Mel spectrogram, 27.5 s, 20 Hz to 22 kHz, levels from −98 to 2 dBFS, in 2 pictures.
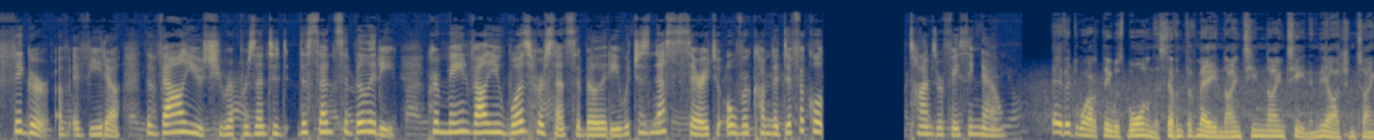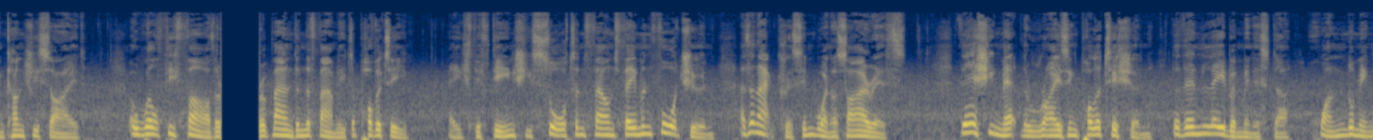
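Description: Playback stall at 8.23 s: the sound cuts to silence for 0.82 s, likely because the player ran short of data or its thread was blocked. Time-compressed catch-up follows from 9.05 to 12.05 s, with the sound hurried to 1.25 times speed at unchanged pitch as small slices are dropped and cross-faded. A second playback stall at 15.95 s leaves a 0.39 s gap, likely from the same starvation. Another time-compressed catch-up runs from 16.34 to 18.92 s at 1.15 times speed, more gently rushed.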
